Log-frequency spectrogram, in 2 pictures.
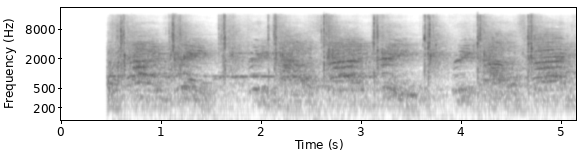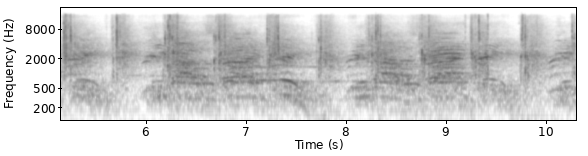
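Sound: crowd cheering and screaming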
